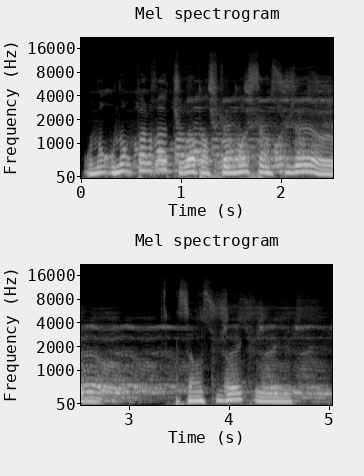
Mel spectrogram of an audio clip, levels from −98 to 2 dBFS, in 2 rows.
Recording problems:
echo of what is said; strong; throughout; 360 ms later, 8 dB below the speech
muffled; very; fading above 1.5 kHz

